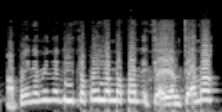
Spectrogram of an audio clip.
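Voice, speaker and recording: A man's voice: very high voice, very fast. A Filipino-accented man playing an aggrieved, stubborn young porter and son in a radio comedy-drama, plaintive and protesting.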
